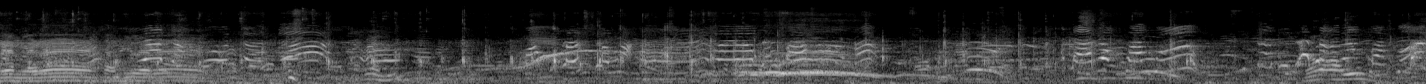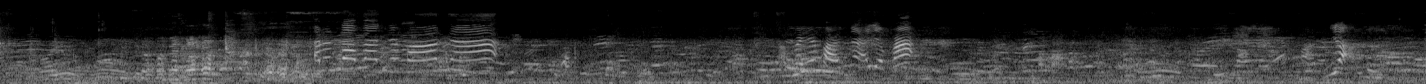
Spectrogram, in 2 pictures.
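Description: A crowd of men and women chatters and calls out nearby, outdoors.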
